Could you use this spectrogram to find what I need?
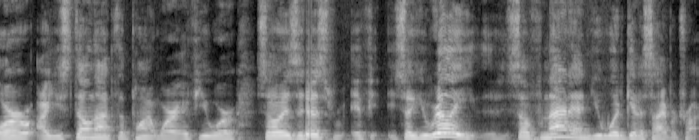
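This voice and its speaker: This man's fairly high voice shows ordinary pitch variation as he talks at a moderate pace. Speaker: YouTube livestream host. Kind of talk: casual chat. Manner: loud.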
